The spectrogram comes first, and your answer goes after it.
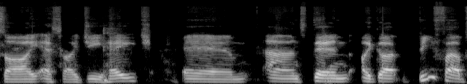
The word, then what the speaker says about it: Si: It's pronounced Sigh.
